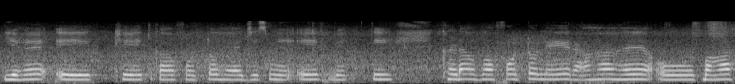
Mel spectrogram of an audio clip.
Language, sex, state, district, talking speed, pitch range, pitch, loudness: Hindi, female, Rajasthan, Bikaner, 145 wpm, 220-235 Hz, 230 Hz, -17 LUFS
